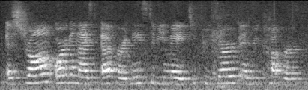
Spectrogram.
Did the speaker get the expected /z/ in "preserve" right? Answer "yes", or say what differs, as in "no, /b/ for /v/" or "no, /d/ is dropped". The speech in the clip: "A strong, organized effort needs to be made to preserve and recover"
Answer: yes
